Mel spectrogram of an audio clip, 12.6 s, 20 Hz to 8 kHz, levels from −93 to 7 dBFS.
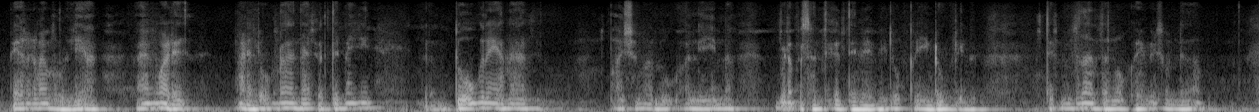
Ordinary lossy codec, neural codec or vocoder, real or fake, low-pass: none; codec, 16 kHz, 2 kbps, FunCodec, trained on Chinese and English, 25 frames a second; fake; none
